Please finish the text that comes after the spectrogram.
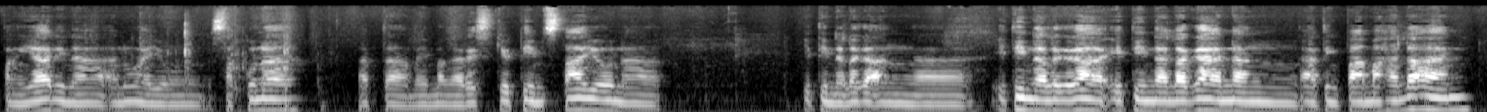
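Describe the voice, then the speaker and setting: Slow, low-voiced Filipino man, halting speech. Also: steady tone. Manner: halting, searching for words, mixes Tagalog and English. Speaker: radio devotional host, pastor. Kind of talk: unscripted devotional radio talk.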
